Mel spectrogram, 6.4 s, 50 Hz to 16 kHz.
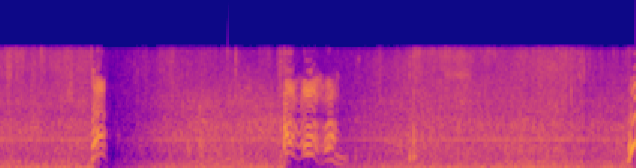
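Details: Greater Swiss Mountain Dog puppy, 18 weeks old, excited on a patch of soft St Augustine grass; sharp tonal yips with wavering pitch, a single one, then a quick triple burst, then another single yip, over steady background hiss.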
